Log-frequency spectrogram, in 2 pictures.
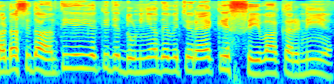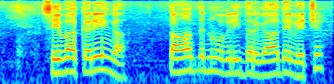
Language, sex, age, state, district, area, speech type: Punjabi, male, 18-30, Punjab, Gurdaspur, rural, spontaneous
